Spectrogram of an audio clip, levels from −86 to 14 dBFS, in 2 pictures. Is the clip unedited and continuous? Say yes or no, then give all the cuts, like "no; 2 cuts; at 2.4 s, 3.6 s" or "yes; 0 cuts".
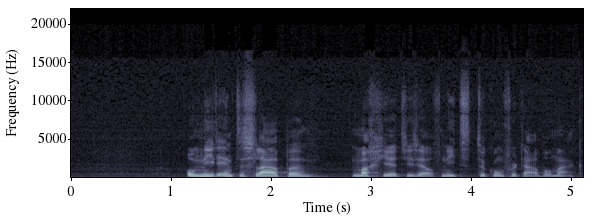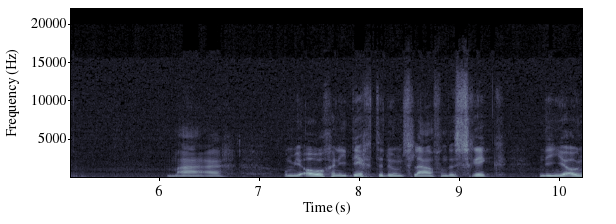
yes; 0 cuts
